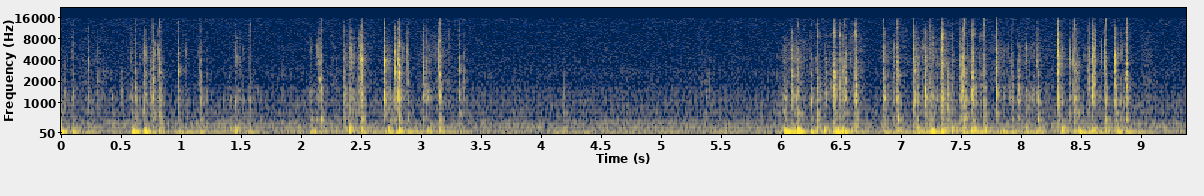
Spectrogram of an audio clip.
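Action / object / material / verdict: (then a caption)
tap / plastic computer keyboard / plastic / none. Fingertips tap the keys of a black plastic low-profile computer keyboard while typing, making quick, dry, bright clicks with a soft low thump under them. Two bursts of typing are separated by a quiet pause of about three seconds in the middle.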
